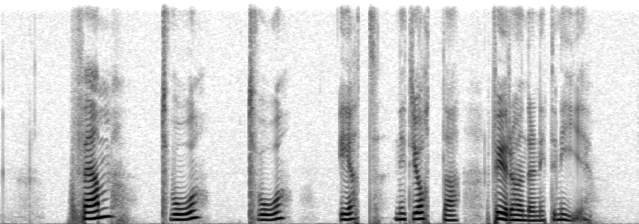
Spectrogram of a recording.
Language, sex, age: Swedish, female, 29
